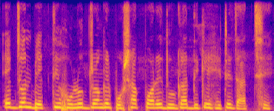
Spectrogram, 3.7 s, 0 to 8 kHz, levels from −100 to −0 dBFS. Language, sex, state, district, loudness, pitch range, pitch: Bengali, female, West Bengal, Cooch Behar, -12 LUFS, 245-275 Hz, 260 Hz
